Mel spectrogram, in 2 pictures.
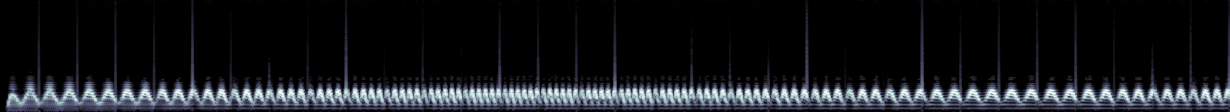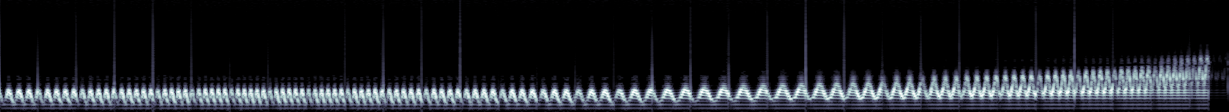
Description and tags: lfo wobble
A long single note with LFO modulation of pitch, filter and pan. Typical synthesizer 'wobble' effect.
